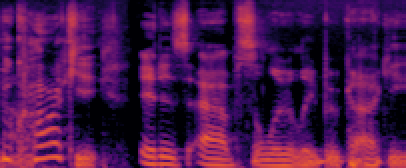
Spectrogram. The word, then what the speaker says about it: Bukkake: And then she said, by the way, it's Bukkake, not Bukkake. Yo, This is bullshit.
